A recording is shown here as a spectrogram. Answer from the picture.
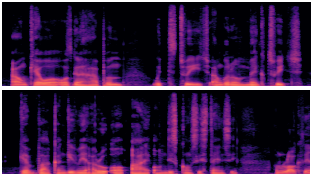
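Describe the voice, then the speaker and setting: With a Nigerian accent, a man speaks in a very deep, low pitch and a dark, mellow tone, his intonation monotone and flat, the sound dry and close with no echo in a very clean recording over a silent background. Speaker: live streamer. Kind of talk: casual live stream chat.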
